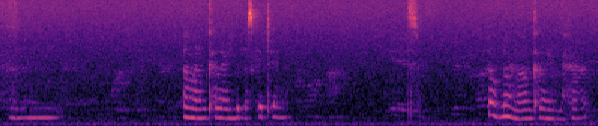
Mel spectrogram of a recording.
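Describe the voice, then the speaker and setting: With an American accent, a woman speaks at a moderate pace, her loudness swinging widely and her long pauses coming often, while noticeable background noise and audible room echo fill the recording. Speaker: art youtuber. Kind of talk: casual voiceover commentary. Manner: soft-spoken; halting, filler-heavy.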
